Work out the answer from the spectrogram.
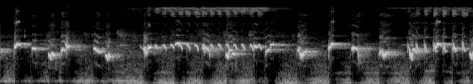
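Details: Long 'ropel panjang' song of a yellow-vented bulbul, used to train lazy caged birds: warbling slurred notes, then a rapid trilled run near the middle, and further bright chattering phrases over low background hum.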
